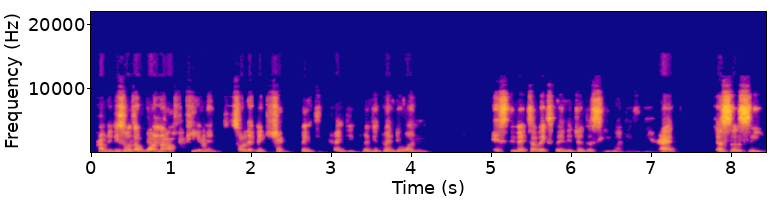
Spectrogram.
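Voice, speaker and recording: A man with a Jamaican accent hosting an online show, reading a government budget aloud and breaking off into incredulous, animated remarks to his viewers. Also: mid-range voice, husky, rough recording. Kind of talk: commentary reading out a document.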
